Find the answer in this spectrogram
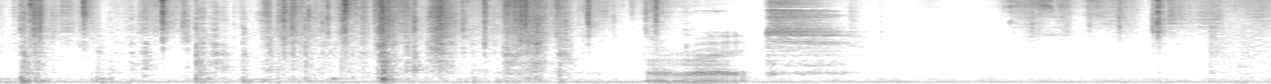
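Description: Thin plastic card sleeve crinkling as a trading card is slid into it: a run of small crackles and rustles that thins out after about three seconds.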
